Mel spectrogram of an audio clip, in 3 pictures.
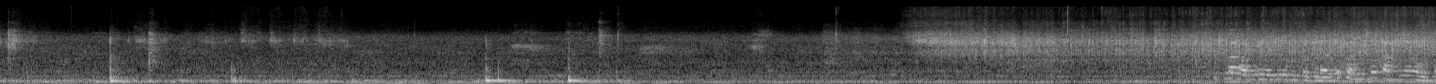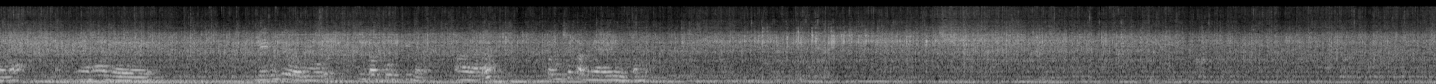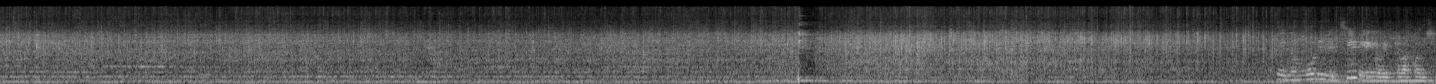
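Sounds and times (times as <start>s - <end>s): batter sizzling in hot oil: 9.0s - 43.0s.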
